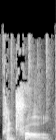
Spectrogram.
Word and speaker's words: control: Kontrolować to po angielsku control, czyli akcentujemy drugą sylabę.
